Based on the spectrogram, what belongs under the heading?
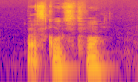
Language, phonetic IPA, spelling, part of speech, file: Polish, [paˈskut͡stfɔ], paskudztwo, noun, LL-Q809 (pol)-paskudztwo.wav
